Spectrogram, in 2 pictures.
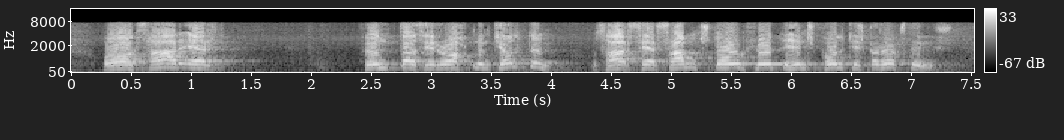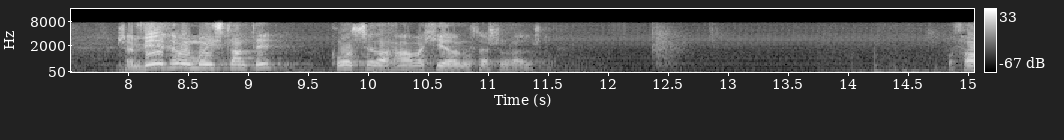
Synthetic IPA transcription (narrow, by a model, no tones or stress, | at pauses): ɔɣθaɾɛɾ̥ | fʏnt̪aðfɪɾɪɾɔhpnʏmt̪ʰjœlt̪ʏmɔɣθaɾ̥fɛɾ̥fɾamːst̪oːwɾl̥ʏːt̪ɪhɪnspʰowlt̪ʰiskarœkst̪iniŋs | sɛmvɪðhɛvʏmɔist̪lant̪ɪkʰɔːsɪðaðɦaːvaçɛːðanuɾ̥θɛsːʏmrajðʏst̪ɔ̰ːðm | ɔɣθa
